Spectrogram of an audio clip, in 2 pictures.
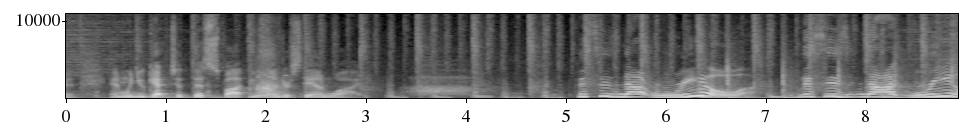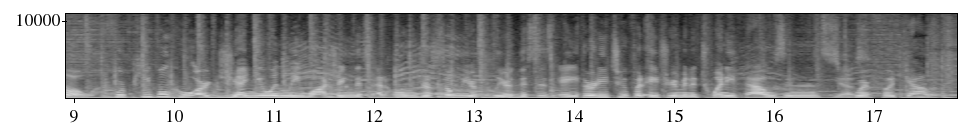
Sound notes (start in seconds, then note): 3.3 gasps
